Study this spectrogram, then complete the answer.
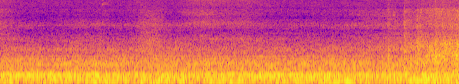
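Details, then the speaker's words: Bachmann/Hornby Thomas the Tank Engine model locomotive (Thomas) test run on club layout: quiet steady motor whine with soft wheel rumble, no stutter or surging; runs smoothly, normal. "that one's a runner let's bring him back yeah that Thomas is running pretty good"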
